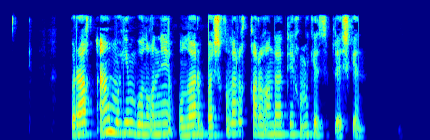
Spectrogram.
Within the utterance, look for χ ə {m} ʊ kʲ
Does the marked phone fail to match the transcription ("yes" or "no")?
no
